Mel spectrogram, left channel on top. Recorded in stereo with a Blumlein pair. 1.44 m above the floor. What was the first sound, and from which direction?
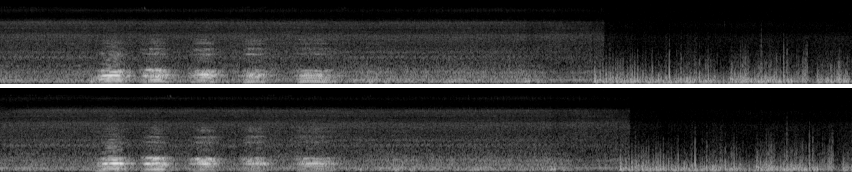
Laughter, 20° left.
